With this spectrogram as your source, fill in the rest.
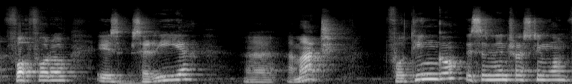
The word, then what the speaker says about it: Fotingo: Go, another influence from English, but the shortened, strange Canarian pronunciation, Fotingo. Ford T. Go, Fotingo.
